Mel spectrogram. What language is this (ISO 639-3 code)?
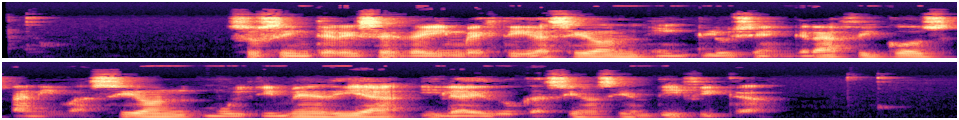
spa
